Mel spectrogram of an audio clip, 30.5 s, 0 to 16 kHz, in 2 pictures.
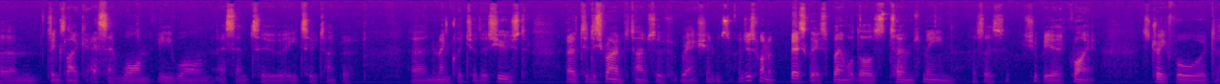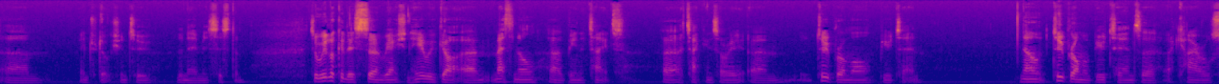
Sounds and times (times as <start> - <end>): Speech: 0.0 - 4.5, 5.1 - 18.3, 19.1 - 26.8, 28.0 - 30.4.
